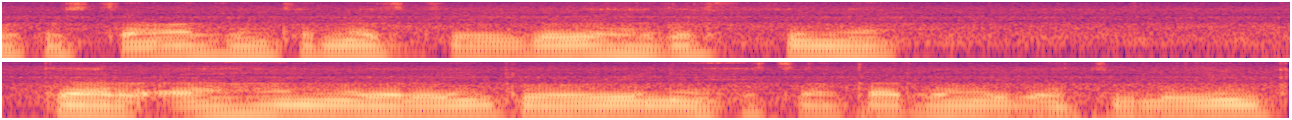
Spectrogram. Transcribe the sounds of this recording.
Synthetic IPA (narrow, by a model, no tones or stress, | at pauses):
lkʰɐɪst̪ʰɛʕmaːlkʰɐɪnt̪ʰɛrnɛd̪kʰɐɛɡɔðɐɦɐd̪ɐlkʰɐ̥kʰɛnjɐ | ɡ̥aːɾɐɦaːnmɐɣaːlɔjɪːŋkʰɐwɑːwɛjnɛħɪt̪ʰaːqɑːrkʰɐmɪd̪ɐt̪ʰuːlɛjiŋkʰ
